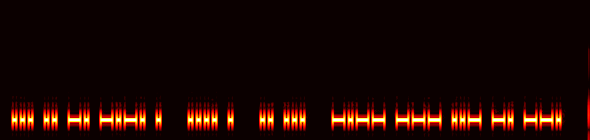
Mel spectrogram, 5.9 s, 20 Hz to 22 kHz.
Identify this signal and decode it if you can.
Morse code, heard as a keyed tone, about 30 wpm, 600 Hz. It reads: SINCE HE IS YOUNG
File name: the old man and the sea / the old man and the sea 1 30wpm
